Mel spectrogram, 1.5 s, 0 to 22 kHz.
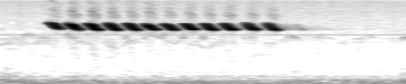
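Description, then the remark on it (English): A bird sings a quick, even trill of about a dozen identical high-pitched notes at 8:23, as its mate flies to join it, clear and fairly loud over faint low background noise, lasting under a second. “8:23, mate flew to join singer.”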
